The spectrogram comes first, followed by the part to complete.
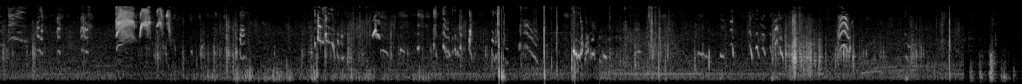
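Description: Rapid, irregular run of short high-pitched squeaks and chirps with quick pitch glides, with a few sharp knocks about halfway through.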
